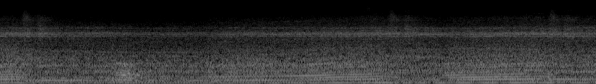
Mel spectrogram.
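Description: A car engine fitted with a smart control box pulls steadily in second gear, a continuous close drone whose pitch rises slowly and evenly under acceleration with no talk over it.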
